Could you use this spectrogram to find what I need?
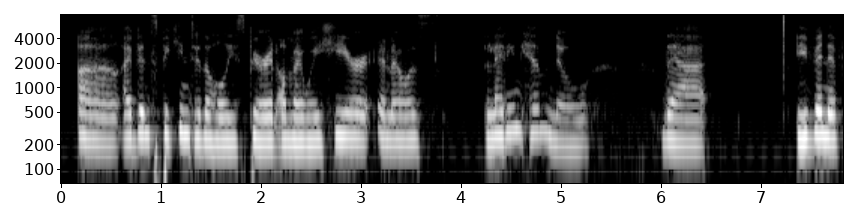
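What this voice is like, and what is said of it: Raspy, slightly hoarse voice. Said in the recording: “As you can tell, my voice is a little raspy. I feel a little under the weather... my voice is a little raspy and not sounding its best”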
